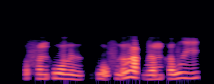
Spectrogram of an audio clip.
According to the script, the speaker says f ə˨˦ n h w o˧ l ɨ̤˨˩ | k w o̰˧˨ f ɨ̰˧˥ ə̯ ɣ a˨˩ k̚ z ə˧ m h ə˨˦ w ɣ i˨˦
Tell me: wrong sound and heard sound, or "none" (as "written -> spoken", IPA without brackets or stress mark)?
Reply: none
